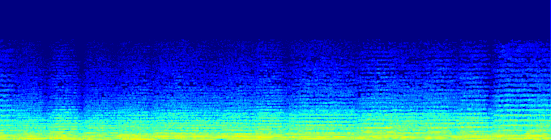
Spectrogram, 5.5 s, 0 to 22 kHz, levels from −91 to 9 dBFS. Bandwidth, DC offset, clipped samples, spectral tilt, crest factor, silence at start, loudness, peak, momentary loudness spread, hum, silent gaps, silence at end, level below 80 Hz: 14.5 kHz; under 0.1%; under 0.1%; -5.5 dB/octave; 14 dB; 0 s; -30 LUFS; -16 dBFS; 2 LU; none; none; 0 s; -70 dBFS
